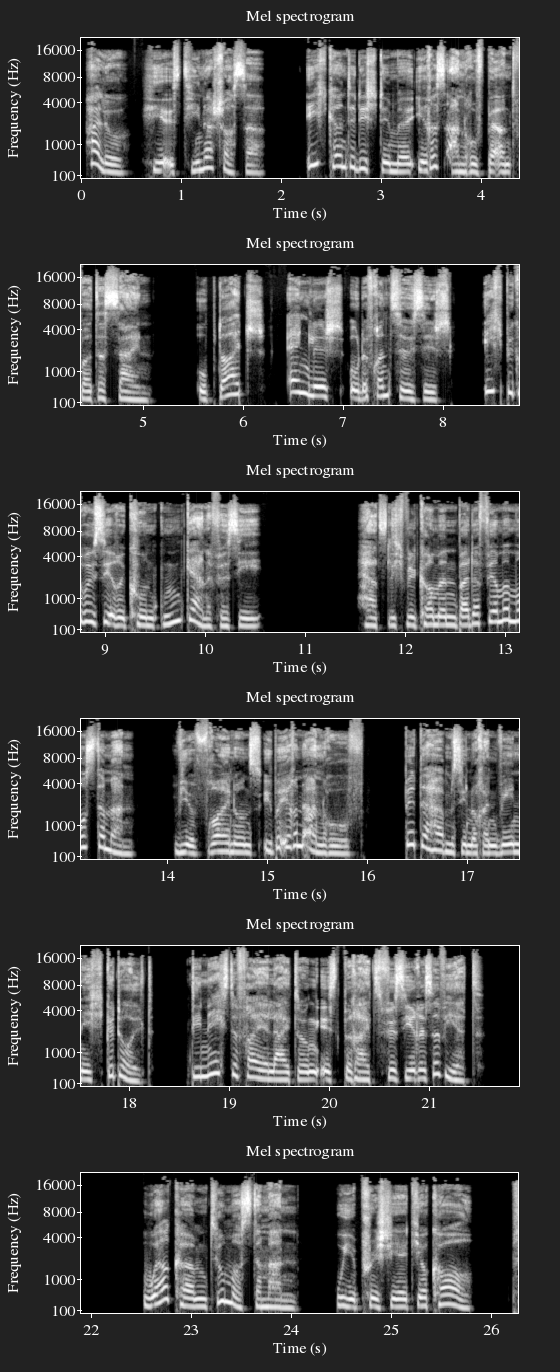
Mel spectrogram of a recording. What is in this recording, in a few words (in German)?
Telefonansagen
